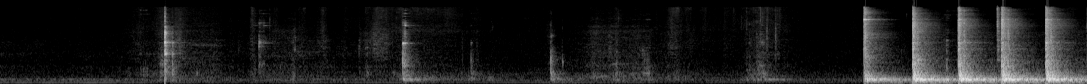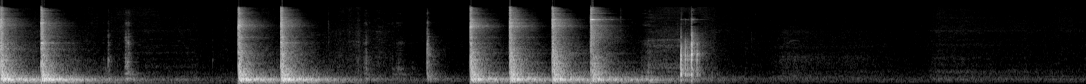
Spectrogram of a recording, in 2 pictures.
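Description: Hammer blows on a Dana 44 front axle's stub axle, struck to drive it loose. A few light taps come first, then three runs of rapid heavy blows at about two or three a second, each a sharp metallic knock with a dull thud, before it stops near the end.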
